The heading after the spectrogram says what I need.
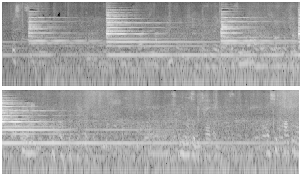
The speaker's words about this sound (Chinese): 然后前面有一个教堂敲的钟声，然后教堂前面呢站着一位就是歌手，在那边唱歌。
